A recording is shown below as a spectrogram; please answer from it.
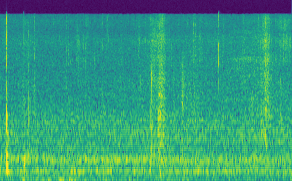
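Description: A dense, steady hum of many honeybees buzzing close together inside a hive in winter, soft and continuous with no voices.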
